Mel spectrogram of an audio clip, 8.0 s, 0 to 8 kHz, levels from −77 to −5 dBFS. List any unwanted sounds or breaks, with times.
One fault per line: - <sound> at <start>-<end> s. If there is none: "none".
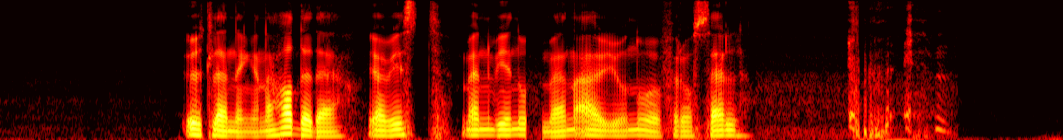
- dropout at 3.9-4.1 s
- cough at 6.3-7.2 s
